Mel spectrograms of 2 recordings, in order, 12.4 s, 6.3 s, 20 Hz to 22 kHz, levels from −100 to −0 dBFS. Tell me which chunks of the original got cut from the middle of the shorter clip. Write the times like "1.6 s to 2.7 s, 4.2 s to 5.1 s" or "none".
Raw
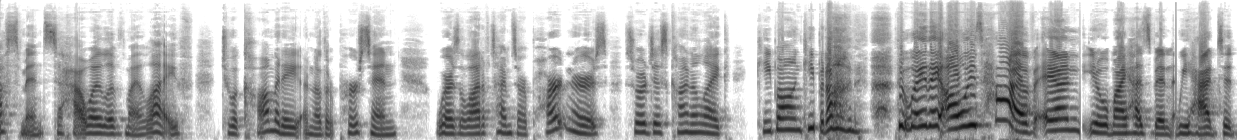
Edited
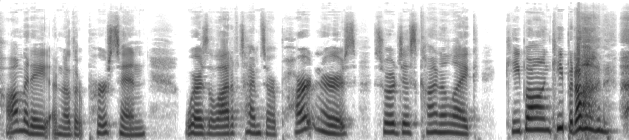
none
